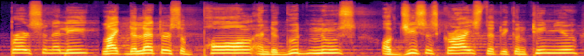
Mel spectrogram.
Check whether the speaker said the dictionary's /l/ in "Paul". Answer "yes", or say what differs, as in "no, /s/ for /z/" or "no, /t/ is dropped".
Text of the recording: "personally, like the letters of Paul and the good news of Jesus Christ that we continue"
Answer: yes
